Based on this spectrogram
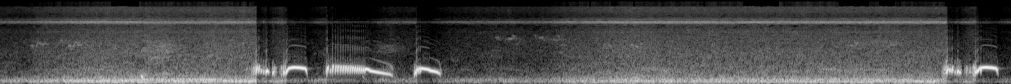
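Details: Spotted dove lure call to attract other doves: a loud three-part coo phrase with a long descending middle note, several seconds of low rumble, then the beginning of another phrase, against a constant high tone.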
